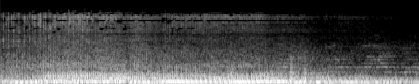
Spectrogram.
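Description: Motor vehicle engine running loudly close by: a steady low hum under a broad rush that eases off near the end.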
